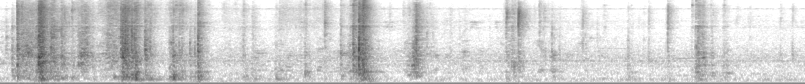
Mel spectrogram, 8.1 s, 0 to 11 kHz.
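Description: Plastic clicks and knocks from an ASUS R556L laptop's keyboard deck and case being handled and fitted back onto the chassis: a quick cluster in the first two seconds, a louder knock about three and a half seconds in, then a few scattered clicks.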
